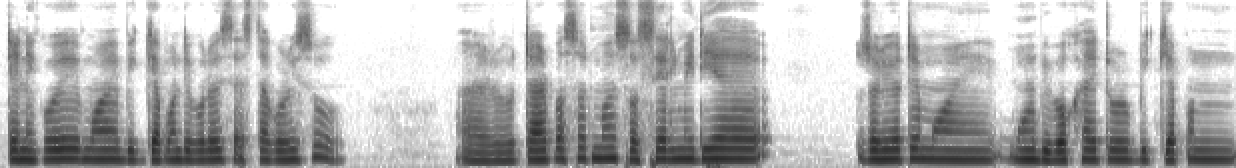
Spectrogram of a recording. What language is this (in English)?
Assamese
